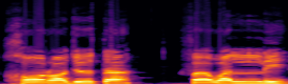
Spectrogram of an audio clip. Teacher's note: جیم ساکن ہے تو جیم پر قلقلہ کریں گے. خرجت فولی، لام کو دبانا ہے تشدید کی وجہ سے، جیم پر قلقلہ کریں گے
